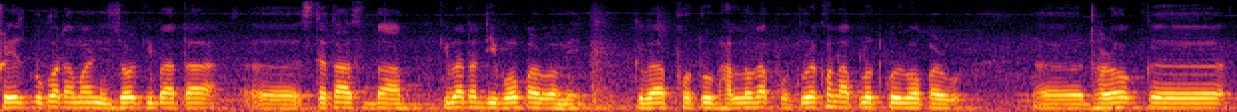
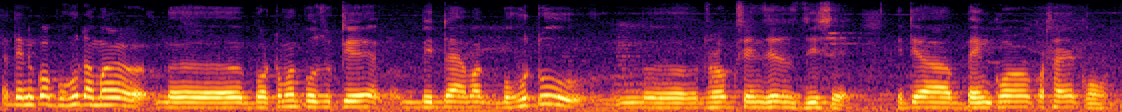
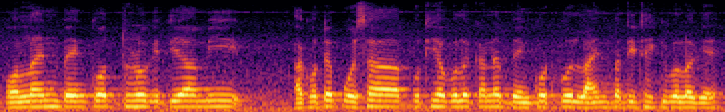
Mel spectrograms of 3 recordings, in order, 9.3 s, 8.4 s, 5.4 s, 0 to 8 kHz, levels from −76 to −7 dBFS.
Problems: background sounds at intervals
